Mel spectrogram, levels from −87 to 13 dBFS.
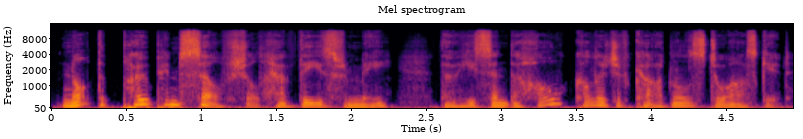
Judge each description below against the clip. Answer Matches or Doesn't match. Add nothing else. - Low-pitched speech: Matches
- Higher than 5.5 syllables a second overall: Matches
